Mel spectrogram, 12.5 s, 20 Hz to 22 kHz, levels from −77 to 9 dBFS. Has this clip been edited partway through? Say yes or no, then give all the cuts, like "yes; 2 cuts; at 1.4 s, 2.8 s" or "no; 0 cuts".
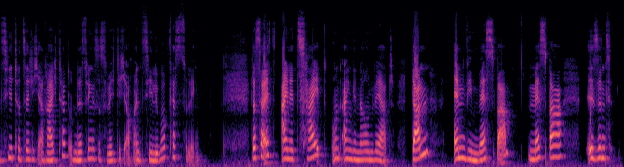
yes; 2 cuts; at 5.6 s, 8.1 s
